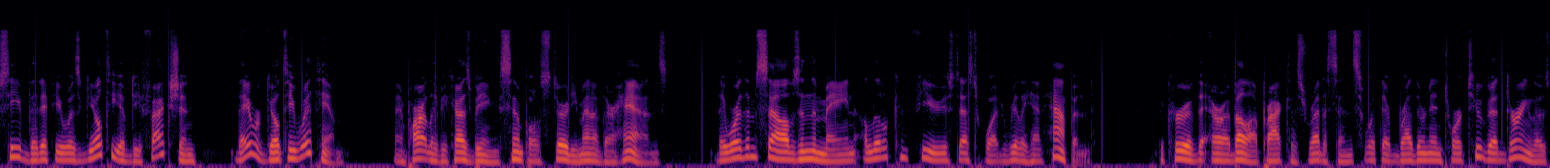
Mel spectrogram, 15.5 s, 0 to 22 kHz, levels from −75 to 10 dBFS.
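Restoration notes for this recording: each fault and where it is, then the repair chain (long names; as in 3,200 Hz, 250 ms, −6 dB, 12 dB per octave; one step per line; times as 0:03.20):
scratch tick 45 rpm −21 dBFS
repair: click removal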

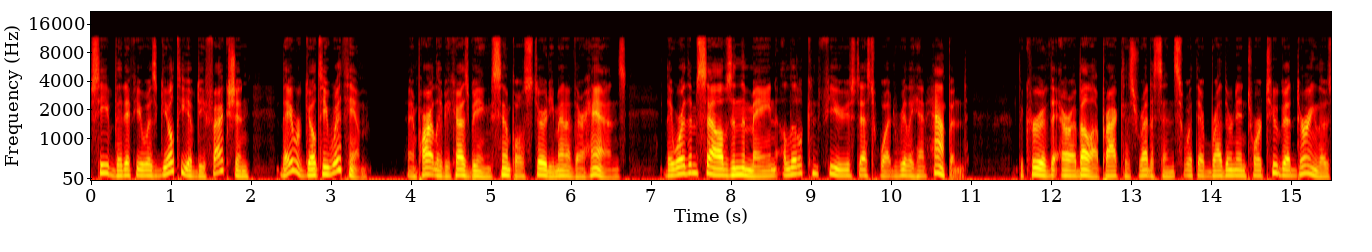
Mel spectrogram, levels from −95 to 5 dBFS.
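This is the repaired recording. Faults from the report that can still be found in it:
none of them is left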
